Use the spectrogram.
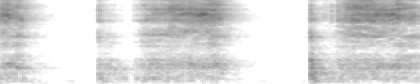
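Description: A blade is rasped across an oiled Norton India sharpening stone in three strokes, each a bright, close scraping hiss separated by short silences.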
